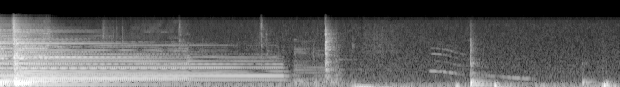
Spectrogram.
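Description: Acoustic guitar's last strummed chord ringing out and fading for nearly three seconds before it is damped. Then come a few quiet knocks and handling noises, with a short falling whine about halfway through.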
